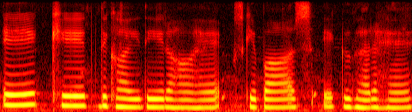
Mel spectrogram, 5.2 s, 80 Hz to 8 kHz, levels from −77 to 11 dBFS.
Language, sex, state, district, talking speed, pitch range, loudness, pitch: Hindi, male, Haryana, Charkhi Dadri, 130 wpm, 210-245 Hz, -14 LUFS, 215 Hz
